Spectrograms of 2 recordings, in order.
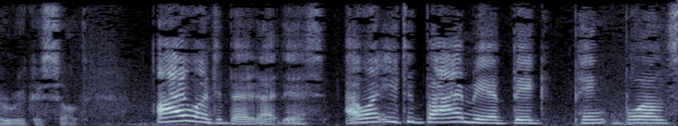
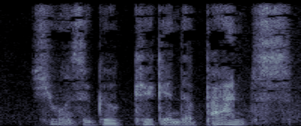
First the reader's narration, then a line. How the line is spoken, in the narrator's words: whispered Grandpa Joe to Charlie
